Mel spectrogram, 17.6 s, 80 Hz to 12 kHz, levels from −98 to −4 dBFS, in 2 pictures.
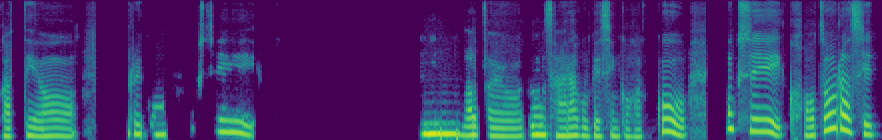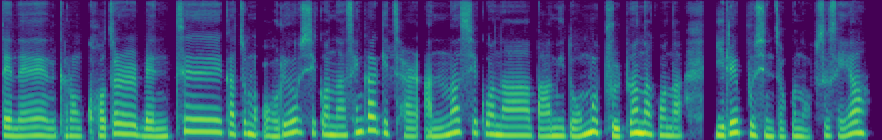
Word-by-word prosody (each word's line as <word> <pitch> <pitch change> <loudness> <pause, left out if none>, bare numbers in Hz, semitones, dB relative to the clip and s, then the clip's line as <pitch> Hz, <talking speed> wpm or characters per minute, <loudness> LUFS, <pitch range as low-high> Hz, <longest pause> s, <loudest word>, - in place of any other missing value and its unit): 같아요. 185 0 -3 0.6
그리고 225 -2 -3 0.2
혹시 275 -9 -2 1.7
음 235 0 +7
맞아요. 190 -3 -1
너무 215 0 +3
잘하고 195 -1 -1
계신 185 +1 -4
것 175 - -8
같고 190 +7 -1 0.4
혹시 290 - +1
거절하실 235 - +1
때는 190 -1 -1
그런 185 -1 -5
거절 225 +3 0
멘트가 245 +10 0
좀 240 -1 0
어려우시거나 225 +1 0
생각이 280 +3 +1
잘 185 -5 -7
안 185 +4 -2
나시거나 220 -7 0
마음이 185 +1 -1
너무 225 +10 +4
불편하거나 205 -2 +3 0.3
이래 210 +6 +4
보신 205 -8 -2
적은 180 +1 -4
없으세요? 195 +9 -2
205 Hz, 250 characters per minute, -22 LUFS, 185-255 Hz, 1.7 s, 음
